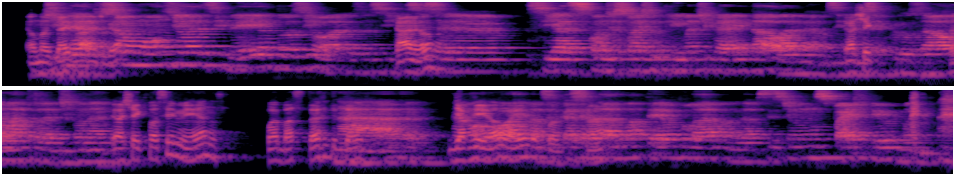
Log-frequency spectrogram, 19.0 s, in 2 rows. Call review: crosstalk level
present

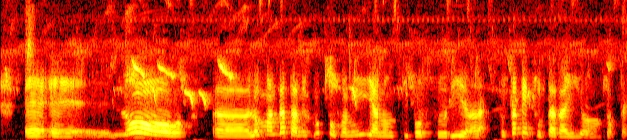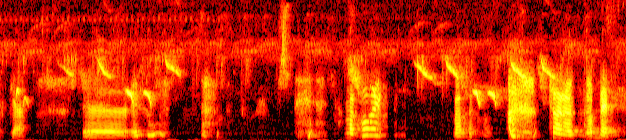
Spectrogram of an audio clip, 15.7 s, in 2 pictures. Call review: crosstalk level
none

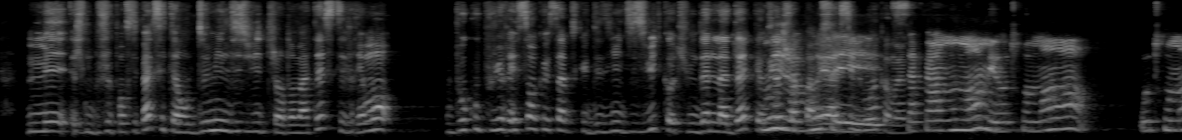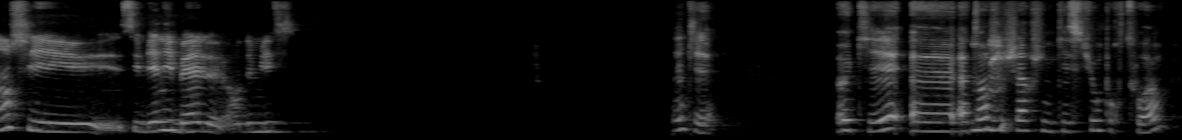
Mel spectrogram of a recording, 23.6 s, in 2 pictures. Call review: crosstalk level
present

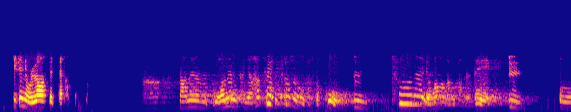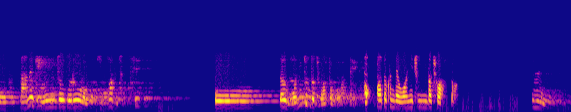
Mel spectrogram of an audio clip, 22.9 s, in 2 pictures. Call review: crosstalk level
none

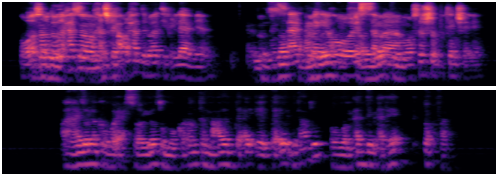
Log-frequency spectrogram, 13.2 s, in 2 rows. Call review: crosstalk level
present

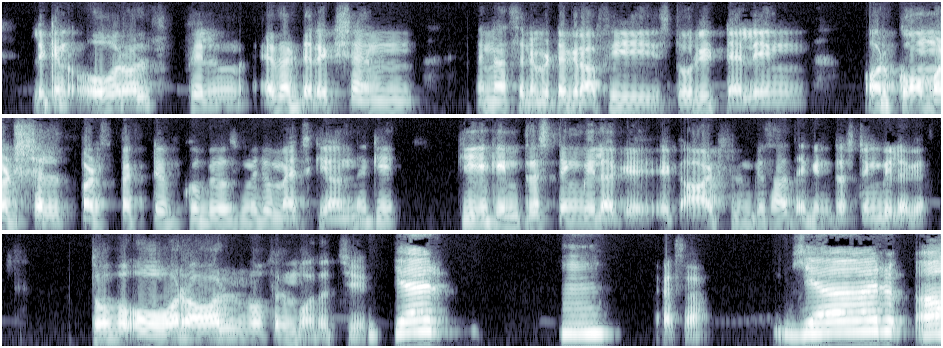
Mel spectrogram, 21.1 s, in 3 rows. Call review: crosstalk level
none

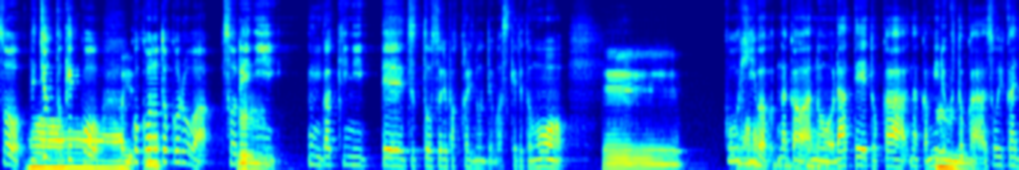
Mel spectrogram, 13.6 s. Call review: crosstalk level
present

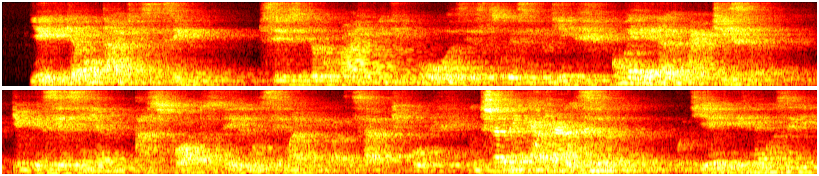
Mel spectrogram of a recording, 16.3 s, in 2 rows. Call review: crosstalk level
present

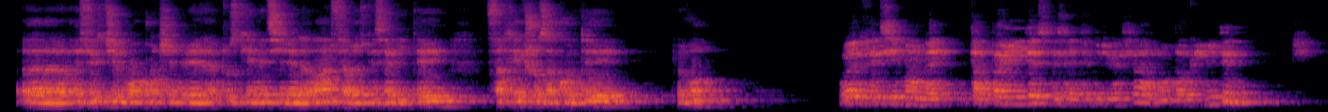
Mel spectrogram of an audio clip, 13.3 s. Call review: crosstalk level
none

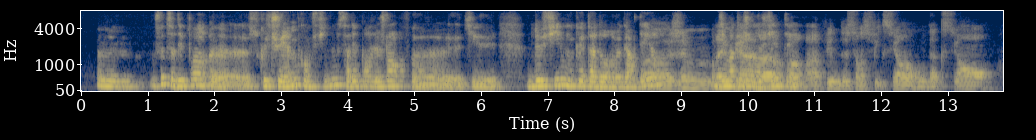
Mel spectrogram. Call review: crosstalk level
present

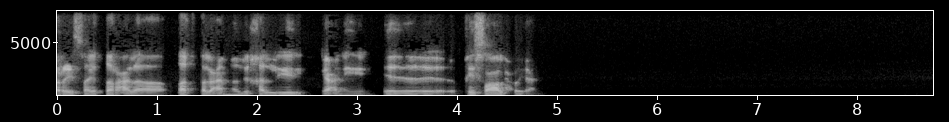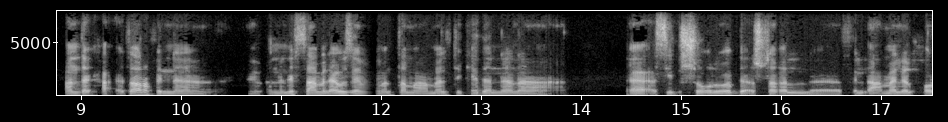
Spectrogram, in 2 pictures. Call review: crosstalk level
none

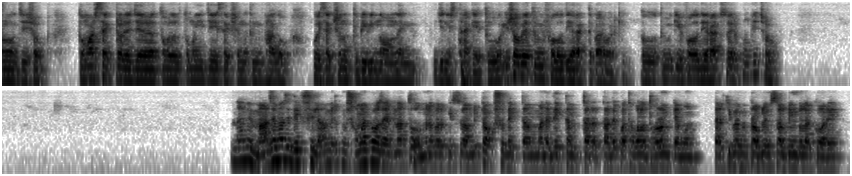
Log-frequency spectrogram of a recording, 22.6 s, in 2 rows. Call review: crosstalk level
none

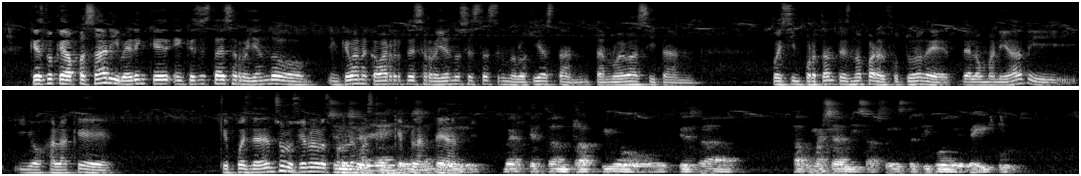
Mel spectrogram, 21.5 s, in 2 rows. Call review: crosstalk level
present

